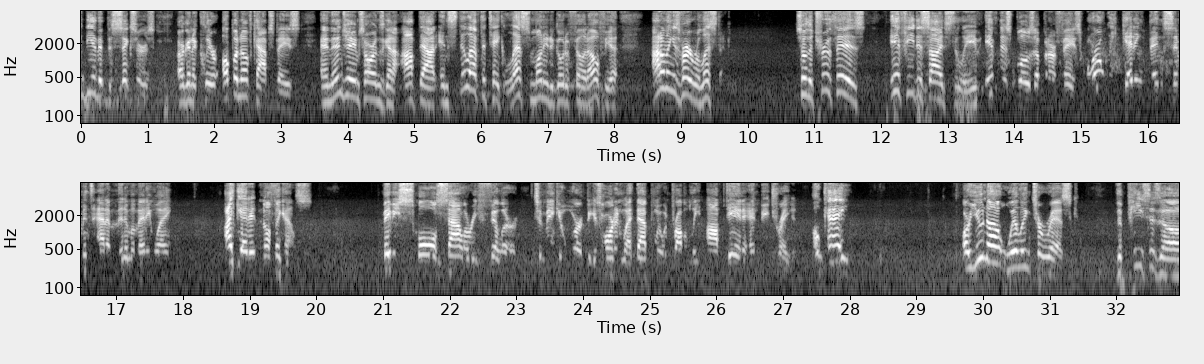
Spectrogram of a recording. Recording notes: Drive home reaction. While driving home.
